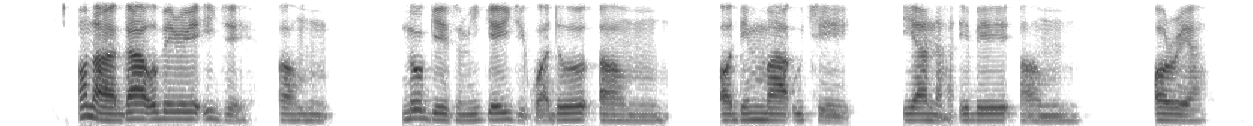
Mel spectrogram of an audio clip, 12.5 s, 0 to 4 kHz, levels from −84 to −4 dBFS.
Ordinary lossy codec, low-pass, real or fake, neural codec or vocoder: Opus, 16 kbps; 3.6 kHz; real; none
